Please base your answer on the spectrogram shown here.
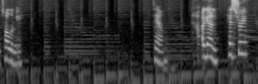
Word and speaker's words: Ptolemy: The P is silent. Okay, so Ptolemy.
